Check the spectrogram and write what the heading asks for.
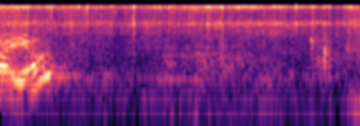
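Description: Chopped red onions sizzling in hot oil in a nonstick frying pan: a steady, even hiss.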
